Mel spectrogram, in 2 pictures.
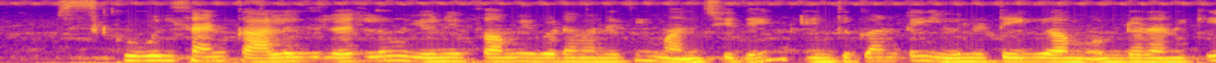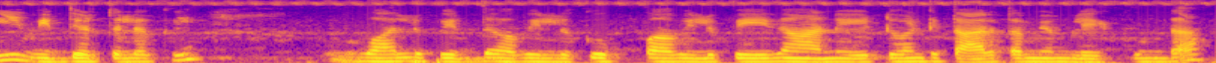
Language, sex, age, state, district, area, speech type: Telugu, female, 30-45, Telangana, Peddapalli, rural, spontaneous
